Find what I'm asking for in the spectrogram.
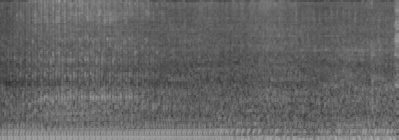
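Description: Harley-Davidson Fat Boy engine under way, a loud, steady low-pitched V-twin throb close up, with a slight shift in pitch and rhythm partway through as speed builds.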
